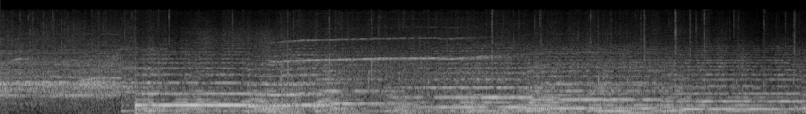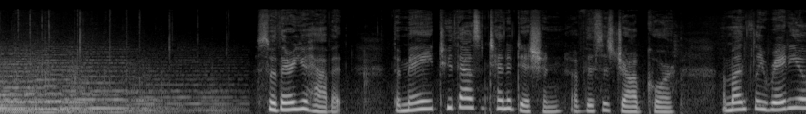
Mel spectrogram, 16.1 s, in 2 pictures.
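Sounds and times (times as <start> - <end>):
audience applauding graduates: 0.0 - 10.4
speech: 1.2 - 1.6, 10.8 - 16.1.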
